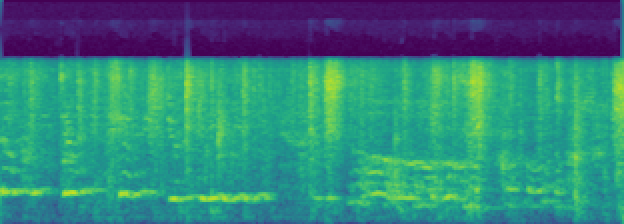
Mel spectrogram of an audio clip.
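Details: Soft Coated Wheaten Terriers, five dogs indoors, giving the Wheaten greeting: high whimpering, whining tones that slide and waver, with a human voice mixed in.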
